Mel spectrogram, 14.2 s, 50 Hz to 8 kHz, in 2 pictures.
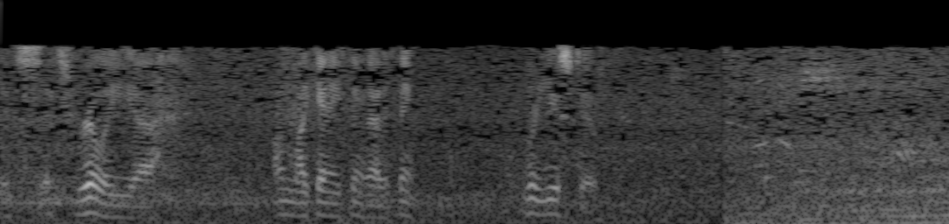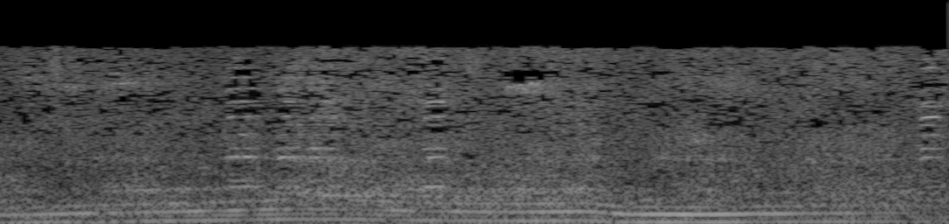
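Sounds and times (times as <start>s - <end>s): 
dense steady roadway traffic at a busy intersection: 0.0s - 14.2s
traffic engines rumbling: 0.0s - 14.2s
speech: 0.3s - 1.4s, 2.0s - 3.3s, 3.9s - 4.7s
car horns tooting at a busy intersection: 7.9s - 11.7s, 13.9s - 14.2s.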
